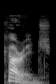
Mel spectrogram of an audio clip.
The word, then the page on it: courage: anglais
